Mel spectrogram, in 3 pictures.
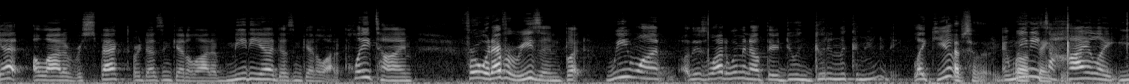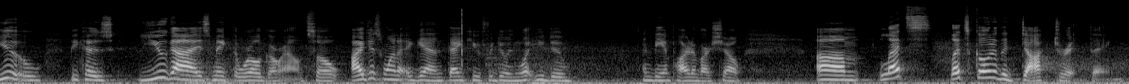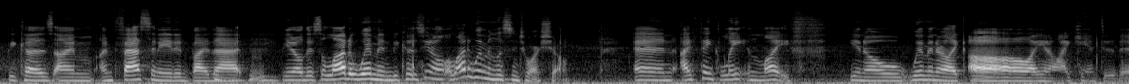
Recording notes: Live from AdventHealth Center Ice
